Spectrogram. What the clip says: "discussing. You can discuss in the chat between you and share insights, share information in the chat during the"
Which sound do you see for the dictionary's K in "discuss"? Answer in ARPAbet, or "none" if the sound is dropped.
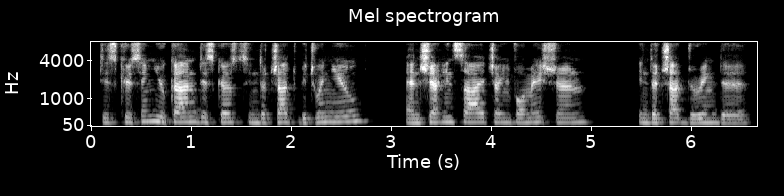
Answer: K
